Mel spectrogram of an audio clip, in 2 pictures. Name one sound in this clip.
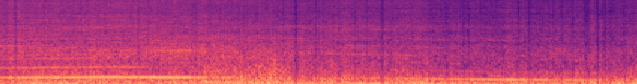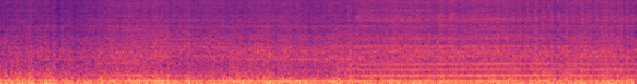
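A motorcycle engine roars at high speed, its pitch dropping and then rising again as it shifts gears.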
